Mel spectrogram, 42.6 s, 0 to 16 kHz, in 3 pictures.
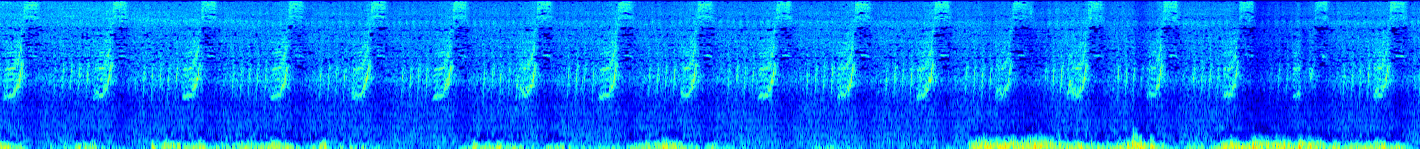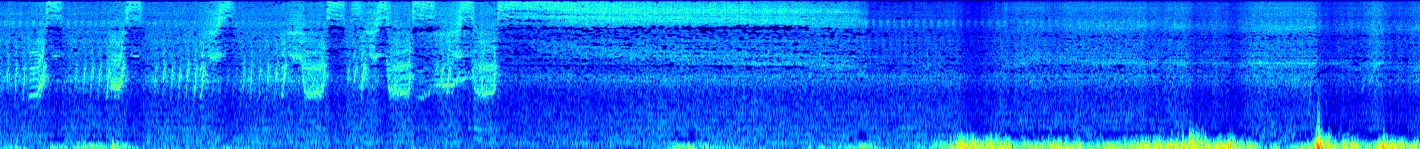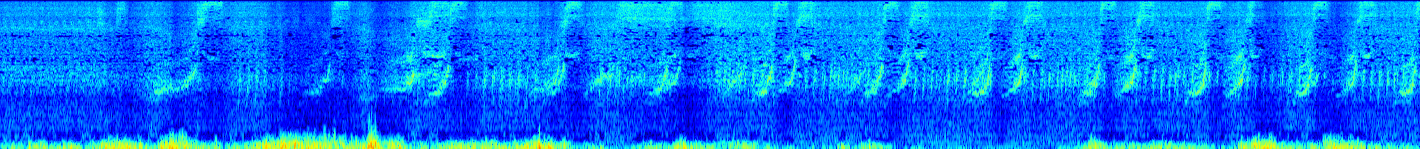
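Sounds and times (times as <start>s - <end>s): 
low rumbling wind gusts on the microphone: 0.0s - 3.6s, 4.7s - 7.3s, 9.6s - 14.1s, 14.8s - 15.5s, 22.8s - 37.3s, 39.2s - 42.5s
insects calling in quick regular pulses: 0.0s - 42.5s
steady hiss: 0.0s - 42.5s.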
